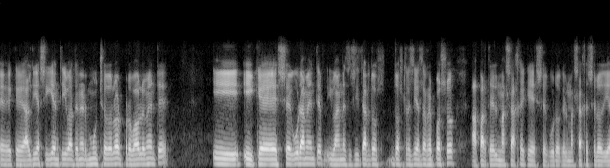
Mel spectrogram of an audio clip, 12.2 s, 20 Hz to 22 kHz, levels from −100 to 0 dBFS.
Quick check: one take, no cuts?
no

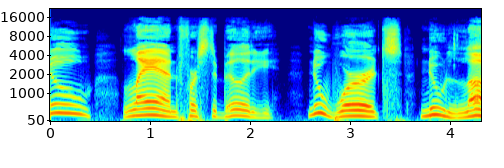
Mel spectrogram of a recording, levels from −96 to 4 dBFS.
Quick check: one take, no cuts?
yes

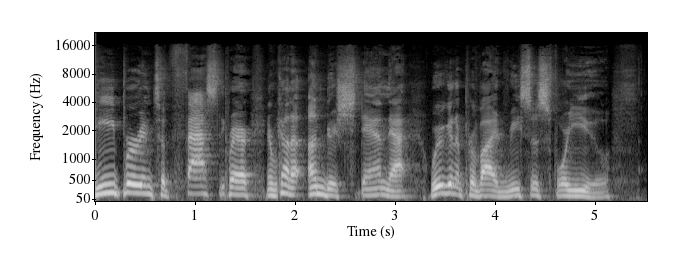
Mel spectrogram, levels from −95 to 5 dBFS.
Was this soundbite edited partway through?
yes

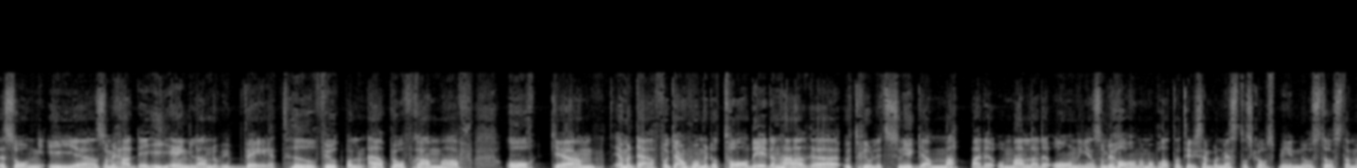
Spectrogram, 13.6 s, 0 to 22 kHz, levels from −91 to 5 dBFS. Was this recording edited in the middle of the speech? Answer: yes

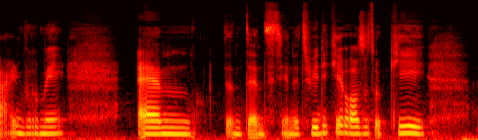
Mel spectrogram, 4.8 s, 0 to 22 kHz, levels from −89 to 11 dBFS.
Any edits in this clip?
yes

